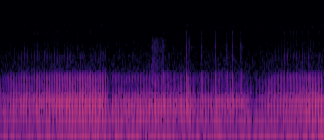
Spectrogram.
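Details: Purring house cat, stereo ear-to-ear recording without talking; steady low vibrating rumble rising and falling with each breath, briefly interrupted midway by soft rustling clicks before the purr resumes.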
